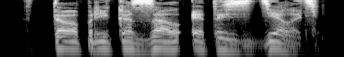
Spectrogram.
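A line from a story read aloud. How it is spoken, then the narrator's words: Orc woman's growl. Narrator (Russian): прорычала орка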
